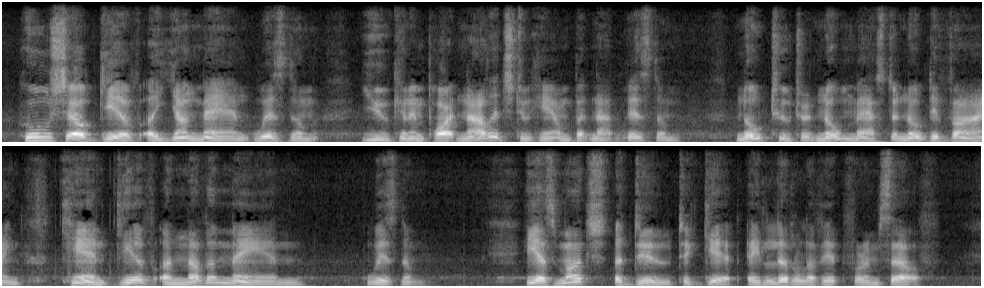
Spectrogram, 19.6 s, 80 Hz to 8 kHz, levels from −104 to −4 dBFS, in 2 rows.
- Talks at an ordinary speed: No, slow, 115 wpm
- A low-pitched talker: Yes, low, 110 Hz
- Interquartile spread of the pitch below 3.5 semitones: No, average, 5.0 semitones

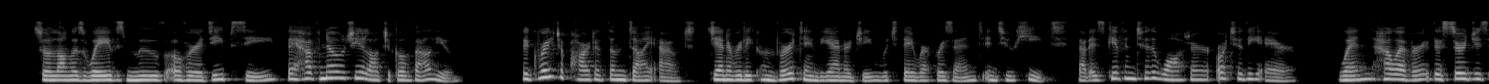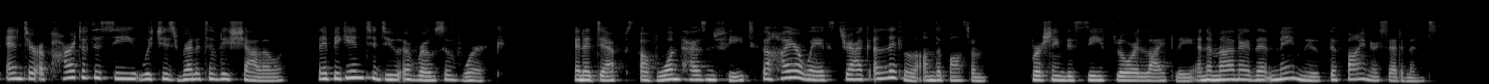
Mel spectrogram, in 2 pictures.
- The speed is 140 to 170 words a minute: No, average, 180 wpm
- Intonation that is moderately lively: Yes, average, 4.0 semitones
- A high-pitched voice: Yes, high, 205 Hz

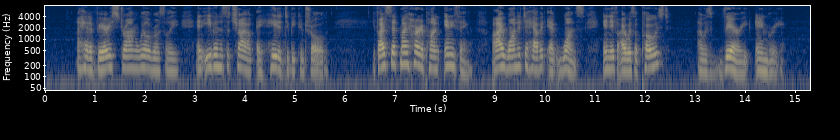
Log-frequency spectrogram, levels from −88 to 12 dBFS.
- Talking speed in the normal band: Yes, average, 155 wpm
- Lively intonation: No, average, 3.8 semitones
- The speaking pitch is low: No, medium, 170 Hz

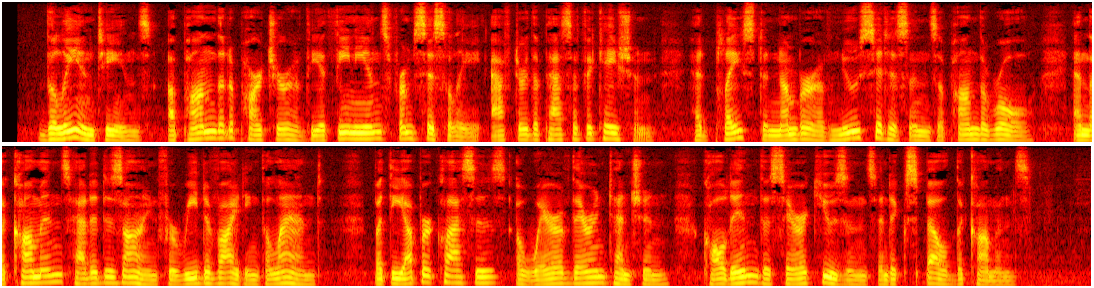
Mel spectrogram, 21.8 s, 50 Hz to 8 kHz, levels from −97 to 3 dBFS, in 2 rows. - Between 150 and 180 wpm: No, slow, 135 wpm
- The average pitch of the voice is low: Yes, low, 110 Hz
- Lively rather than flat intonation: No, average, 3.9 semitones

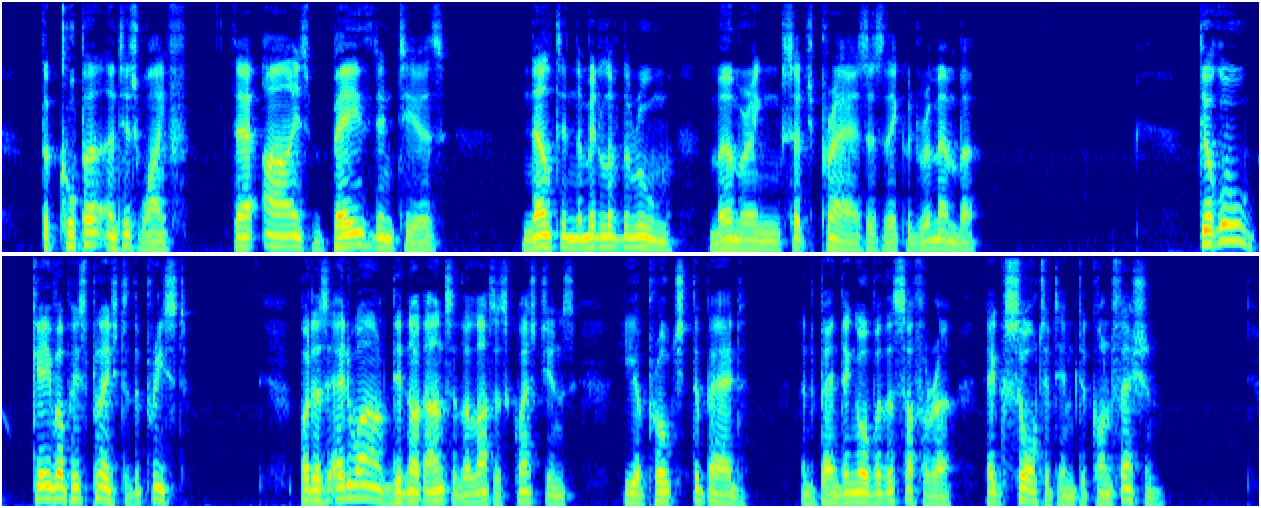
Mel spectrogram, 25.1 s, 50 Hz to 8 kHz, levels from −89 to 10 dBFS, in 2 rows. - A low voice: Yes, low, 110 Hz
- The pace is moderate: No, slow, 130 wpm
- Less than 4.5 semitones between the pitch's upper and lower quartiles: No, average, 4.9 semitones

